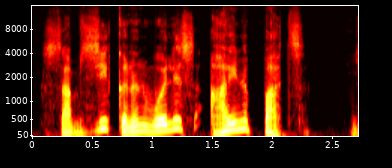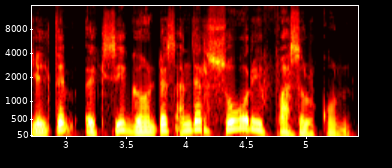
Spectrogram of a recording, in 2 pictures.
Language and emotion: Kashmiri, surprised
